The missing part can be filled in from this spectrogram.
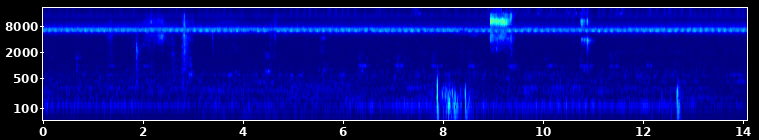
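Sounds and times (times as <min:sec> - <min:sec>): insect trilling: 0:08.9 - 0:09.6, 0:10.7 - 0:11.4.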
